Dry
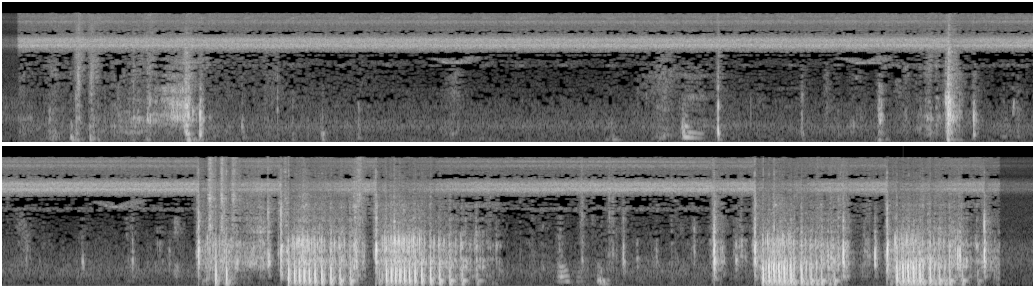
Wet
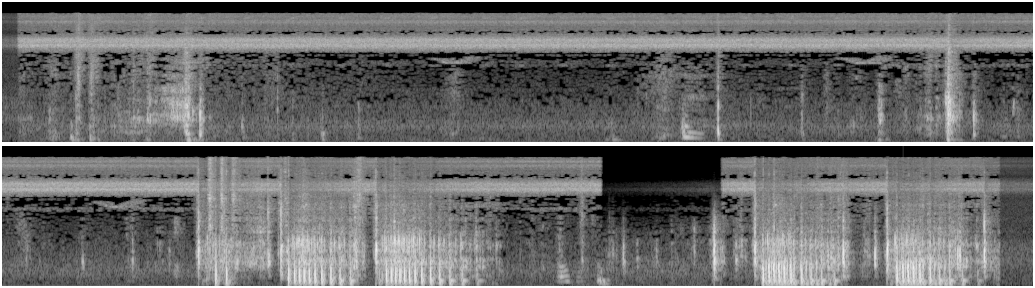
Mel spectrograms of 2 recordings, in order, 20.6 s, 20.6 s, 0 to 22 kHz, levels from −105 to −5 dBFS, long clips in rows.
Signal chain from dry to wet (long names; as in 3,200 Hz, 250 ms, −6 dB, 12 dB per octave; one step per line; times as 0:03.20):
0:16.29–0:17.50: low-pass filter 1,400 Hz → 2,400 Hz 24 dB per octave
level +1.5 dB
